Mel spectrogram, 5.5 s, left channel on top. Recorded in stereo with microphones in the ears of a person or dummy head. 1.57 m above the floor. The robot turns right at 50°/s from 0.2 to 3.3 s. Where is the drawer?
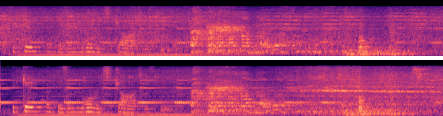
30° right (ahead or behind), 0.7 m.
